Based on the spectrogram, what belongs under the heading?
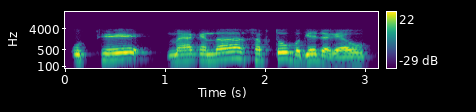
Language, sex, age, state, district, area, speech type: Punjabi, male, 18-30, Punjab, Gurdaspur, rural, conversation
